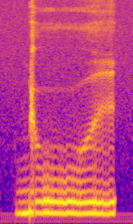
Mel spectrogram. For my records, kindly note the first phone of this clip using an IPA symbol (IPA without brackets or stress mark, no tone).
bʲ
